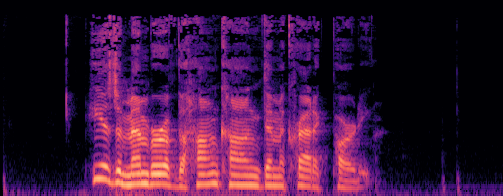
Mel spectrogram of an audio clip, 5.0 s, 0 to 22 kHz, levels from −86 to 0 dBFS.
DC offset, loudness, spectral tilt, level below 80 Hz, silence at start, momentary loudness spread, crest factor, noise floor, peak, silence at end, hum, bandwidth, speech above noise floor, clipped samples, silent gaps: under 0.1%; -17 LUFS; -5.5 dB/octave; -52 dBFS; 0.9 s; 13 LU; 18 dB; -63 dBFS; -2 dBFS; 1.35 s; none; 17 kHz; 46 dB; under 0.1%; none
